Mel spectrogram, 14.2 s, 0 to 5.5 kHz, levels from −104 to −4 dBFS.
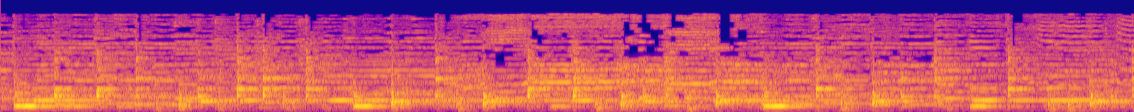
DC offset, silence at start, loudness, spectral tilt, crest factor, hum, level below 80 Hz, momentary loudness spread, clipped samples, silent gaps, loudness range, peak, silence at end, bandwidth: under 0.1%; 0 s; -21 LUFS; -11.5 dB/octave; 18 dB; none; -50 dBFS; 9 LU; under 0.1%; none; 3 LU; -2 dBFS; 0 s; 4.1 kHz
